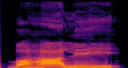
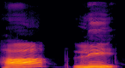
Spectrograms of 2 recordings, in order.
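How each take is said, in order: First: बहाली joined up, long vowels stretched; blended word. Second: बहाली broken into ब, हा, ली with pauses; split syllables. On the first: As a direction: say बहाली slowly as one word. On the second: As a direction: sound out बहाली piece by piece. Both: Shown as a demonstration. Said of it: "हम दूसरा तरीका देखिए".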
